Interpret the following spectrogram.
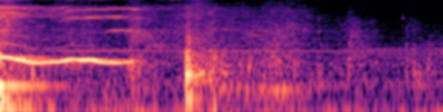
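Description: A man's high, wavering 'oooh' of amazement that slides down in pitch and lasts under a second. It is followed a moment later by a single sharp click.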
